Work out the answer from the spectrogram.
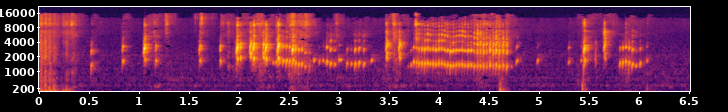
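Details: Two household Java sparrows, a light silver ino and a sakura variety, in summer: busy clusters of sharp tweets leading into a drawn-out buzzing churr, then more scattered chirps.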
